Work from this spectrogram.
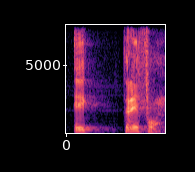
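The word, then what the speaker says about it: ἐκτρέφω: Es la esencia de la palabra griega ektrefo. Así se pronuncia o se pronunciará.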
